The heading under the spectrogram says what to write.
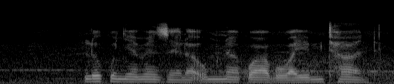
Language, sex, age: Xhosa, male, 20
